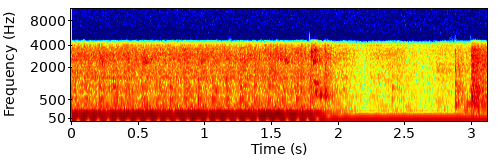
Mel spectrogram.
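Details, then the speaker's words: Vintage heavy-duty Kenmore model 1207 sewing machine sewing straight stitch. Even motor hum with steady stitch ticks about four a second, smooth and free of knocks until it stops; described as quiet, powerful and nice sounding: healthy. "Very nice machine. Quiet. Okay, straight stitch. You can really hear the power. It's a very nice sounding machine."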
